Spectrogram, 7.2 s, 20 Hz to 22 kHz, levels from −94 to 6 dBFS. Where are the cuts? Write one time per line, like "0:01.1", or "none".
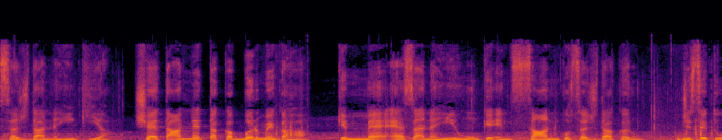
0:01.2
